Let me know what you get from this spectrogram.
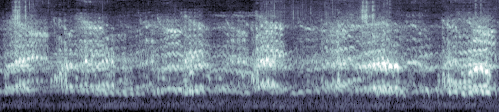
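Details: Breeding-season love song of Dybowski's brown frogs: many males croak together in pulsed, grating bursts that rise and fall about once a second, the chorus growing louder toward the end.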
